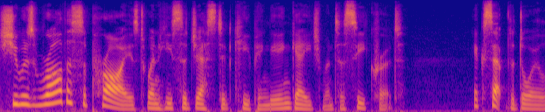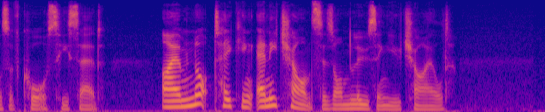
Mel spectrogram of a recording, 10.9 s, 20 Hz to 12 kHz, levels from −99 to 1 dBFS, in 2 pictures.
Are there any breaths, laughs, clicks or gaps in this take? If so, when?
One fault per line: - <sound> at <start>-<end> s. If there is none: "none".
none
